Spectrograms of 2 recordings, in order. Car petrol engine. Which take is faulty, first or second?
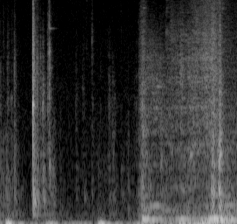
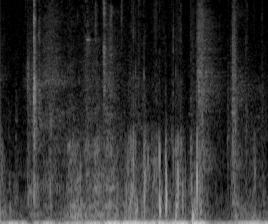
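second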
